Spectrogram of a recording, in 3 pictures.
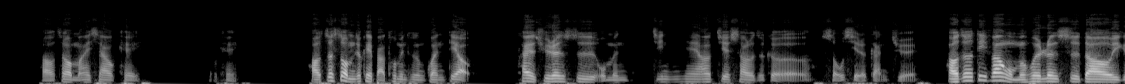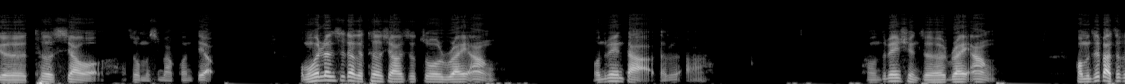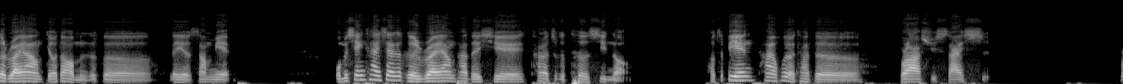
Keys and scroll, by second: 17.5-19.2 typing.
